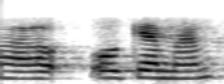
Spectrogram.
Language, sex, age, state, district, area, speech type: Telugu, female, 18-30, Telangana, Jangaon, urban, conversation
